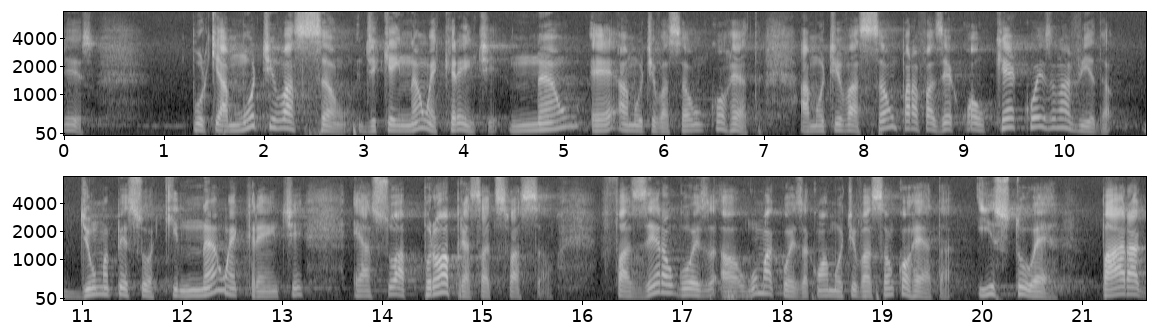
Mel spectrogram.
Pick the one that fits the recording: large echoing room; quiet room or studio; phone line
large echoing room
